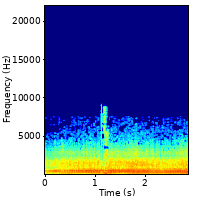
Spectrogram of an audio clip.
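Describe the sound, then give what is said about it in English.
A truck engine roars loudly and steadily as the truck drives off along the road shoulder to squeeze past something blocking traffic, its deep rumbling drone holding for a few seconds, with a brief sharp click partway through and no voices. “Yeah, looks like you might squeeze by in the shoulder. Here goes.”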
